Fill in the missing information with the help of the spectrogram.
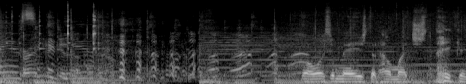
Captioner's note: laughter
